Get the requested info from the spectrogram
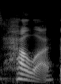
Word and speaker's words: Hala: my name is Hella, that's how you say my name. But it's spelled H-A-L-A, so I always told everybody it was Hala,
